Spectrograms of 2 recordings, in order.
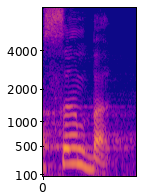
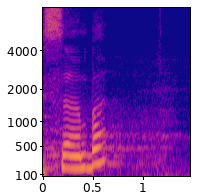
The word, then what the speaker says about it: samba: É o caso da palavra samba. O AM de samba é um dígrafo.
